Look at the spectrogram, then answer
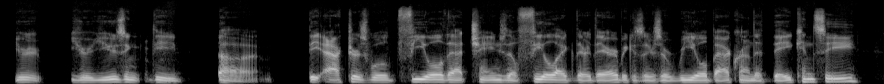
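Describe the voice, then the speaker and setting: A man with an American accent speaks in a normal speaking voice at a fairly low pitch and a fairly slow pace, with fairly even intonation, in a dry, close sound with no echo. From Connecticut, US Northeast. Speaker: cinematographer. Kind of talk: casual interview.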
